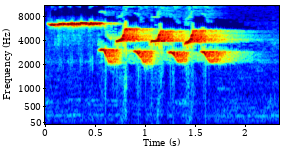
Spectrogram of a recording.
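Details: Sunda robin, locally tledekan gunung, singing strongly while moulting: a high pure whistle, then a run of clear notes that step up and down in a repeated pattern, ending quietly.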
